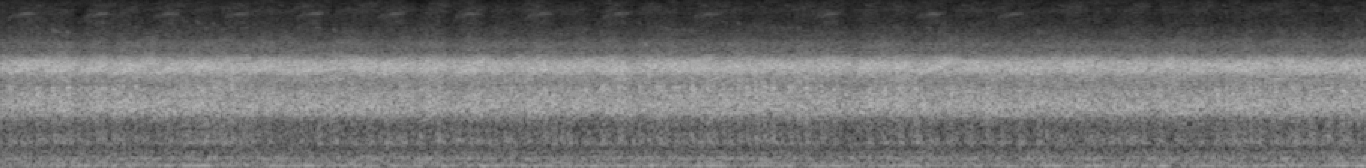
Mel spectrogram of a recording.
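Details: Massed croaking of frogs at night in a flooded paddy before rice planting, full moon overhead; a seamless, steady chorus of overlapping calls fills the whole stretch.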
